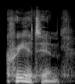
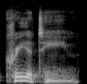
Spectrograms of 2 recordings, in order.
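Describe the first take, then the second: First: It is said with a British pronunciation. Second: It is said with an American pronunciation. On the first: The speaker calls it right. "The British way is" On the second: The speaker calls it wrong. "there's an American pronunciation, which is creatine"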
